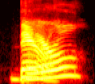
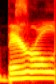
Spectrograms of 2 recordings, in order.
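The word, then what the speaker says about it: Beryl: new the newest hurricane barel it's not spelled like b a r r it's spelled like Cheryl well yeah barl and Cheryl them twins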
